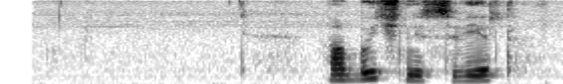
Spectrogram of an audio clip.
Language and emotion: Russian, sad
